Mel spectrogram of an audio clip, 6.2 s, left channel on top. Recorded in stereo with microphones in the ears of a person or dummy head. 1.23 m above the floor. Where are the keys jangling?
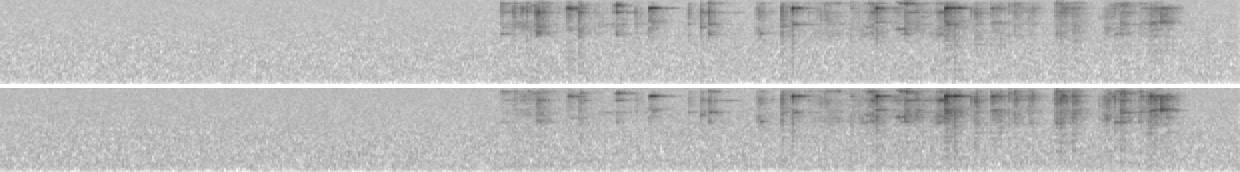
60° left (ahead or behind), 1.1 m; by 5.9 s 25° right (ahead or behind), 1.8 m.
